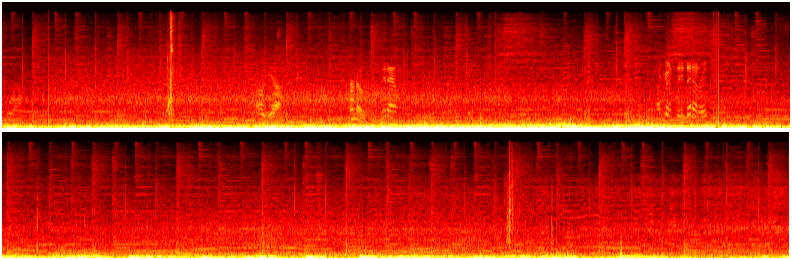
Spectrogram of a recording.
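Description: Background music, with faint voices underneath and two sharp clicks: one about three seconds in and another late on.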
